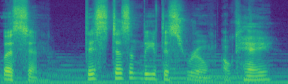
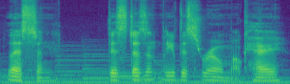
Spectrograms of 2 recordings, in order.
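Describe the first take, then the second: First: The voice varies in pitch and sounds natural. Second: The voice stays flat, monotone and serious.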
